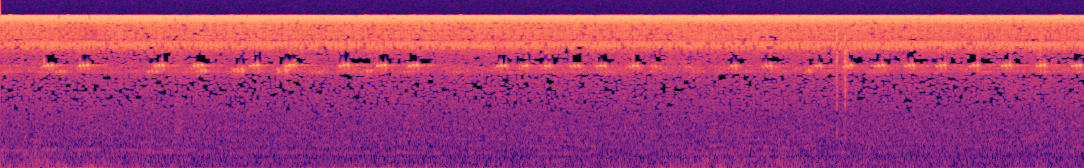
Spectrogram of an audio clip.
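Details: Crickets chirp in a summertime countryside wheat field with a light breeze: rapid high pulses arriving in uneven runs and clusters over a steady shrill background, gusty low wind noise, and a faint sharp click midway.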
